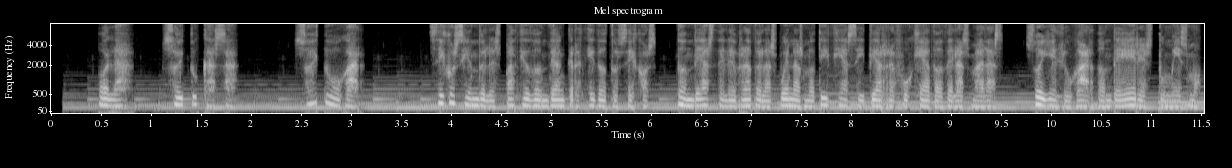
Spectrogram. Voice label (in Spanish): TONO CONCILIADOR; IKEA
